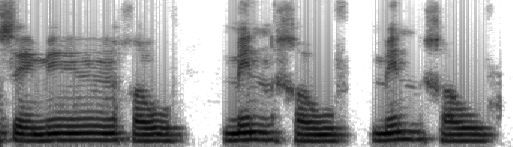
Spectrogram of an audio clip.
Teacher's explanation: Immediately from noon you move on to kha without merging or hiding.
